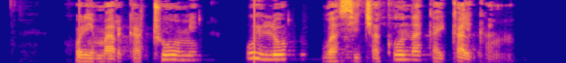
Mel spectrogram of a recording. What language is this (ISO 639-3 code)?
qxw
